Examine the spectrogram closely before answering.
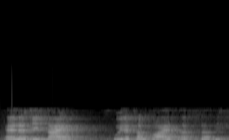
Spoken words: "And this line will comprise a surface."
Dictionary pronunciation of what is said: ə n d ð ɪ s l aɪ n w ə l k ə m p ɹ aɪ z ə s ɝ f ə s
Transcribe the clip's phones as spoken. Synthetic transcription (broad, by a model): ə n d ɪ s n aɪ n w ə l k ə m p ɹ aɪ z ə s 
